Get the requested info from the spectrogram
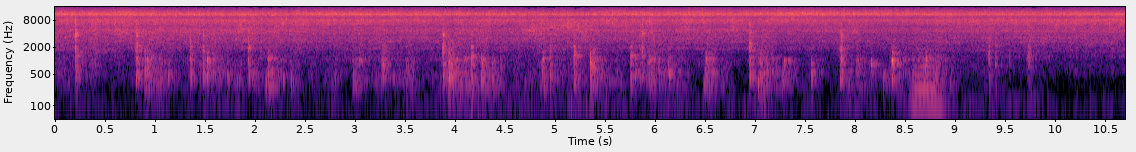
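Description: Chopped tomatoes frying in oil with sautéed onion and chili, sizzling steadily while a utensil stirs the pan, with frequent irregular clicks and scrapes against the metal.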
